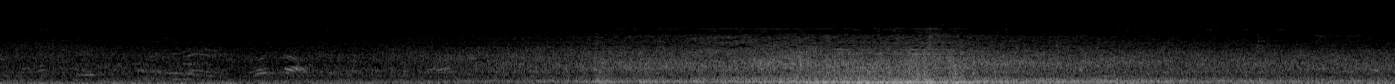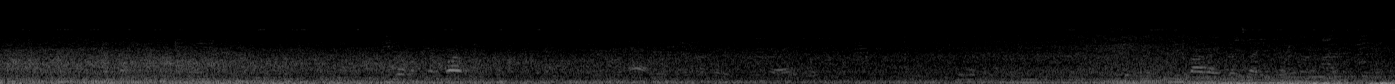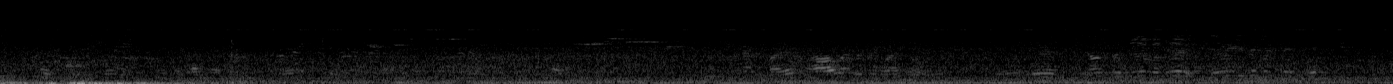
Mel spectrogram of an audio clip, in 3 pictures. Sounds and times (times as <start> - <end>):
Speech: 0.0 - 5.4, 17.6 - 19.0, 20.0 - 24.1, 25.1 - 34.1, 34.9 - 41.8
Car: 0.0 - 31.4, 34.7 - 41.8.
